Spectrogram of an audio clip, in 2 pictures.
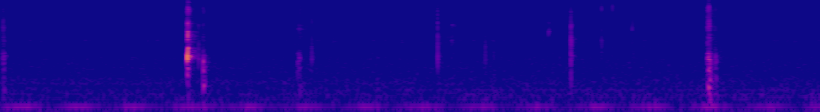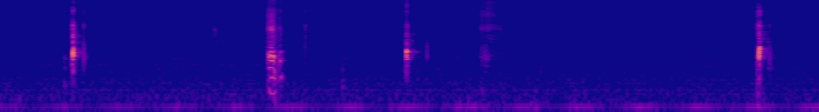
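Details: Bout of hiccups, with a sneeze noted in the recording: soft, sharp catching sounds every one to two seconds in a quiet room.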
